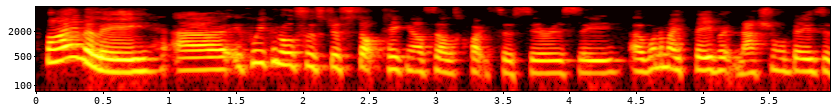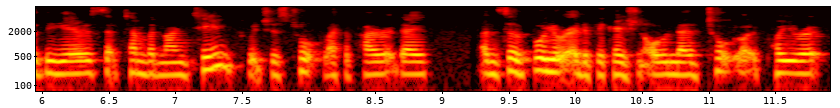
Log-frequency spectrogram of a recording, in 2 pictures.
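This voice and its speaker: Woman, webinar presenter, chatty, upbeat, lots of ums and restarts, mid-pitched voice, video call mic. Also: fairly quick, darkish tone. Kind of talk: live online workshop presentation.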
